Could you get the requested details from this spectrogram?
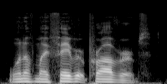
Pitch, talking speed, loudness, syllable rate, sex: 115 Hz, 180 wpm, -16 LUFS, 7.1 syllables/s, male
